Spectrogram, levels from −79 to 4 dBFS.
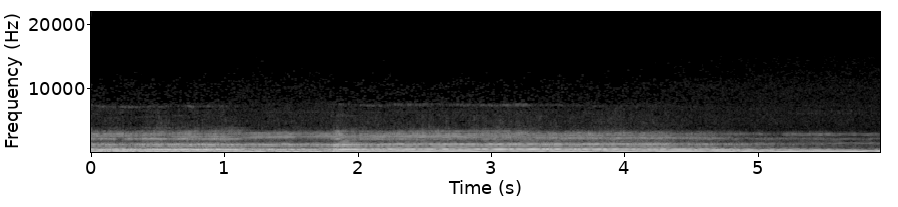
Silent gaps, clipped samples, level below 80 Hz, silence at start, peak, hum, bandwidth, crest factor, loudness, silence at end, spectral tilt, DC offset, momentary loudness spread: none; under 0.1%; -52 dBFS; 0 s; -10 dBFS; none; 8 kHz; 10 dB; -21 LUFS; 0 s; -8.5 dB/octave; under 0.1%; 2 LU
